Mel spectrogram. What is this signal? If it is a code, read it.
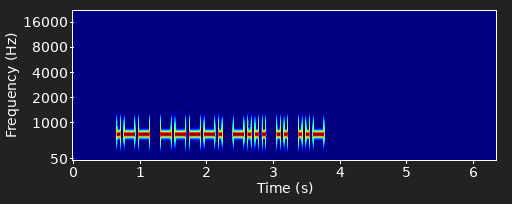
Morse code, heard as a keyed tone, about 22 wpm, 700 Hz. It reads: W9BIU
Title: USA Call Signs - 5 Characters - Repeated 3x - 22wpm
